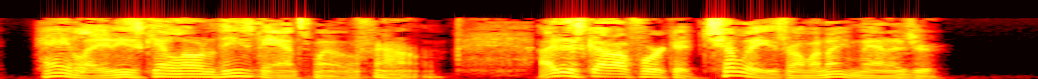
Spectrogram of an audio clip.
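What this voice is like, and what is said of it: Stereotyped white guy voice. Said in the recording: “that is a clear white voice”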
